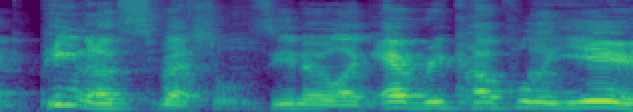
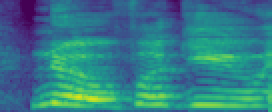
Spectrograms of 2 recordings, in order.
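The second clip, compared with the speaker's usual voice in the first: mock angry retort; 7 semitones higher, 8 dB louder, slower than usual. Voicing Jax snapping back.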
